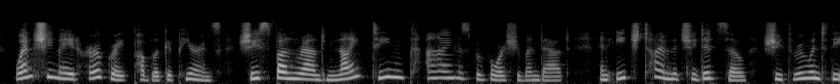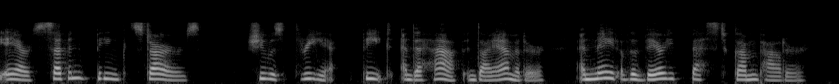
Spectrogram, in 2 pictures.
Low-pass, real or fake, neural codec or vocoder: 7.2 kHz; fake; codec, 16 kHz in and 24 kHz out, 0.6 kbps, FocalCodec, streaming, 4096 codes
